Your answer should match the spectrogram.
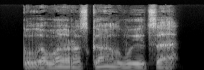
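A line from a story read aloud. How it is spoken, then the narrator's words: Deep bass voice. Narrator (Russian): пробасил он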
